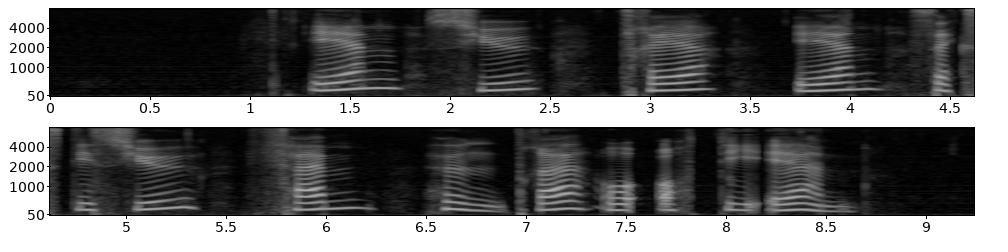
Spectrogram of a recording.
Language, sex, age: Norwegian, female, 45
